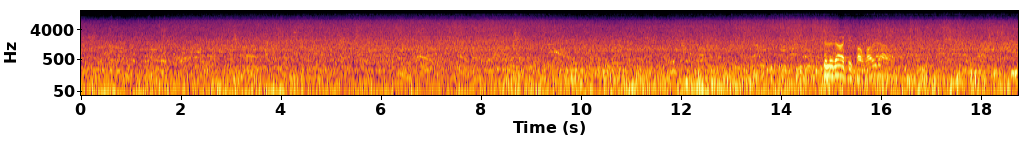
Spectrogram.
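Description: People chat in the background outdoors.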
